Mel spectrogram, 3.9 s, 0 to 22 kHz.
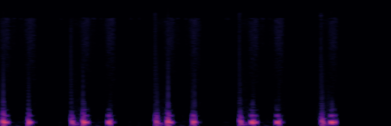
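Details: Low heart sounds in triplets at about 73 beats per minute, with an extra sound just before S1 forming a gallop rhythm; S4 gallop (fourth heart sound).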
